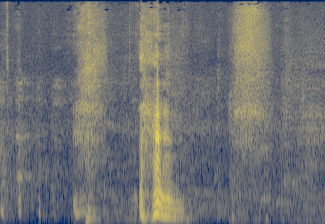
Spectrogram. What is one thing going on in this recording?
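An elderly man laughs into a microphone.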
